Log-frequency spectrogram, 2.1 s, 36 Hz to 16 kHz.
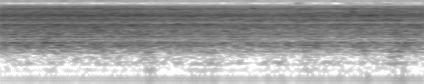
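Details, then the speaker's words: Sony ICF-2001 radio under repair, signal meter reading full strength: only flat even hiss with no voice, music or carrier at any tuning, even on a known station; static only, cause suspected, not confirmed. "signal strength meter is measuring full strength as if we're picking up a station about you can hear all we have is static now we can go up or down what the tuning doesn't matter just picking up nothing but static no matter what I do"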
